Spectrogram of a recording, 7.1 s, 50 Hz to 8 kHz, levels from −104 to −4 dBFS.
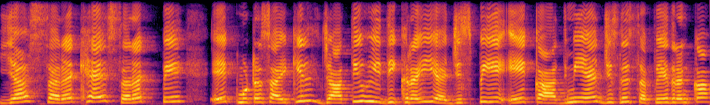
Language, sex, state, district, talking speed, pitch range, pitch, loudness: Hindi, female, Bihar, Darbhanga, 195 wpm, 275-335 Hz, 305 Hz, -16 LUFS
